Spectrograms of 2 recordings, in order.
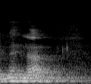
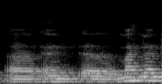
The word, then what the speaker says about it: مهنة: So this word مهنة is usually in spoken Arabic pronounced as mihna. Al-Asma'i, who was one of the great linguists of the Arabic language, he says that it's the word is mahna, it's not mihna.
